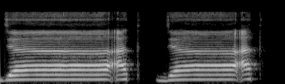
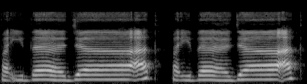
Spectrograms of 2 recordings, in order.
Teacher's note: Ya, di sini namanya mad wajib muttasil ya. Kalau mad wajib muttasil dibacanya 4 sampai 5 harakat.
